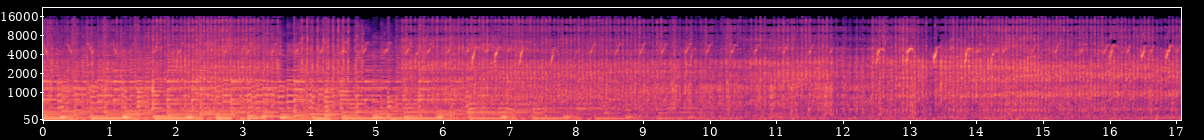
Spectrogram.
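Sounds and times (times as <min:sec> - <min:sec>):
toy truck rattling over dirt: 0:00.0 - 0:17.0
high bird chirps: 0:04.1 - 0:11.6, 0:12.4 - 0:17.0.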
